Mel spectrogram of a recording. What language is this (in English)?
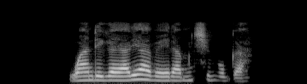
Ganda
